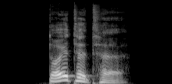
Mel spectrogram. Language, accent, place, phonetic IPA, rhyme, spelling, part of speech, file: German, Germany, Berlin, [ˈdɔɪ̯tətə], -ɔɪ̯tətə, deutete, verb, De-deutete.ogg
- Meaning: inflection of deuten: 1. first/third-person singular preterite 2. first/third-person singular subjunctive II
